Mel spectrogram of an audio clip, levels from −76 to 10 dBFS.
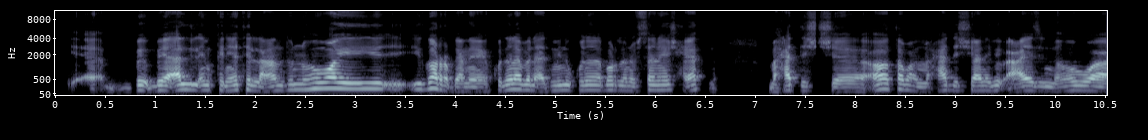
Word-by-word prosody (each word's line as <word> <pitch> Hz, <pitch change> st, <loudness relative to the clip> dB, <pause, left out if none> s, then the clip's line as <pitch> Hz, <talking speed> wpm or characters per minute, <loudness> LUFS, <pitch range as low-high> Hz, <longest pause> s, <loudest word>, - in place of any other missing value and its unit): ي 400 Hz, -, -17 dB, 0.3 s
ب 200 Hz, -4 st, -11 dB, 0.2 s
بأقل 155 Hz, +3 st, +6 dB
الإمكانيات 145 Hz, +1 st, -3 dB
اللي 145 Hz, -4 st, 0 dB
عنده، 140 Hz, +4 st, 0 dB
إن 160 Hz, 0 st, -5 dB
هو 190 Hz, +3 st, +5 dB
ي 190 Hz, -, +3 dB, 0.7 s
يجرب 185 Hz, +3 st, +2 dB
يعني، 115 Hz, 0 st, -1 dB
كلنا 160 Hz, +7 st, +1 dB
بني 155 Hz, -7 st, 0 dB
آدمين، 140 Hz, +5 st, -3 dB
وكلنا 145 Hz, 0 st, -4 dB
برضه 145 Hz, -2 st, -4 dB
نفسنا 135 Hz, +4 st, -4 dB
نعيش 155 Hz, +1 st, -4 dB
حياتنا، -, -, -4 dB, 0.5 s
ما -, -, -4 dB
حدش 135 Hz, -3 st, -2 dB
آه، 115 Hz, +9 st, +3 dB
طبعًا 165 Hz, -5 st, -2 dB
ما 115 Hz, -1 st, -7 dB
حدش، 135 Hz, +3 st, -5 dB
يعني، 135 Hz, 0 st, 0 dB
بيبقى 145 Hz, -, -1 dB
عايز 135 Hz, -1 st, +2 dB
إن 125 Hz, -2 st, -8 dB
هو 135 Hz, +3 st, -1 dB
145 Hz, 170 wpm, -24 LUFS, 135-160 Hz, 0.7 s, بأقل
